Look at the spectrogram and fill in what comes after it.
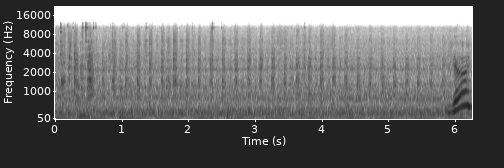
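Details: Dogs at Carrie's Critter Camp, including Tetra the Husky and Myla the Red Lab, pant in steady rapid breaths while resting between play on a hot day; a person talks briefly at the start and rises into speech near the end.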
